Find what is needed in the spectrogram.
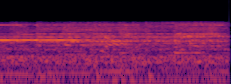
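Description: Music from a car radio playing, with a voice over it.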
